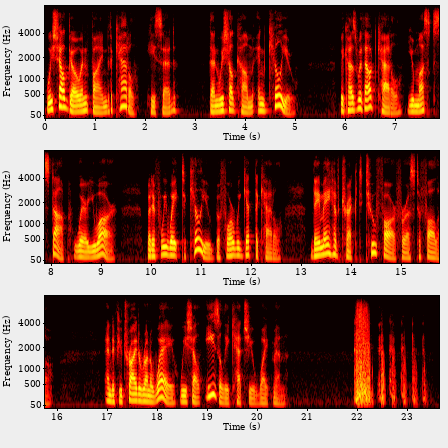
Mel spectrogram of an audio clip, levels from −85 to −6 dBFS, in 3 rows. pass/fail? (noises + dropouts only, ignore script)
fail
